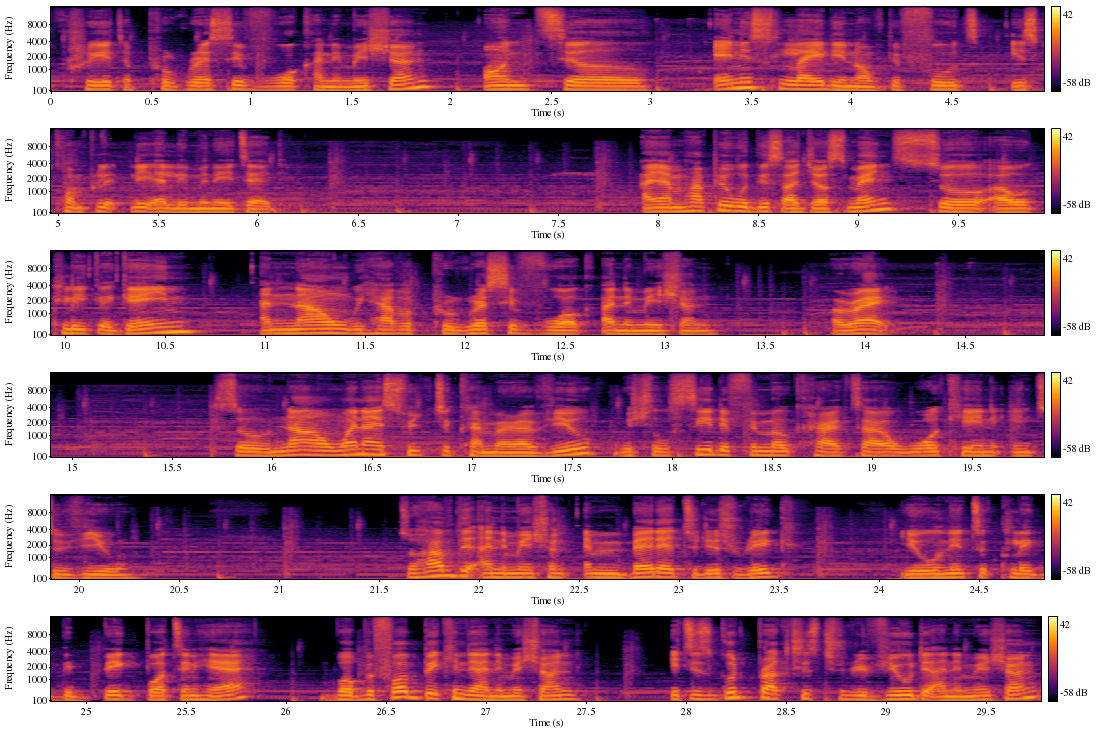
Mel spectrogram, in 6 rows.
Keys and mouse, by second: 17.0 KP_0, 21.6 middle click, 27.0 space, 27.7-28.0 middle drag.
